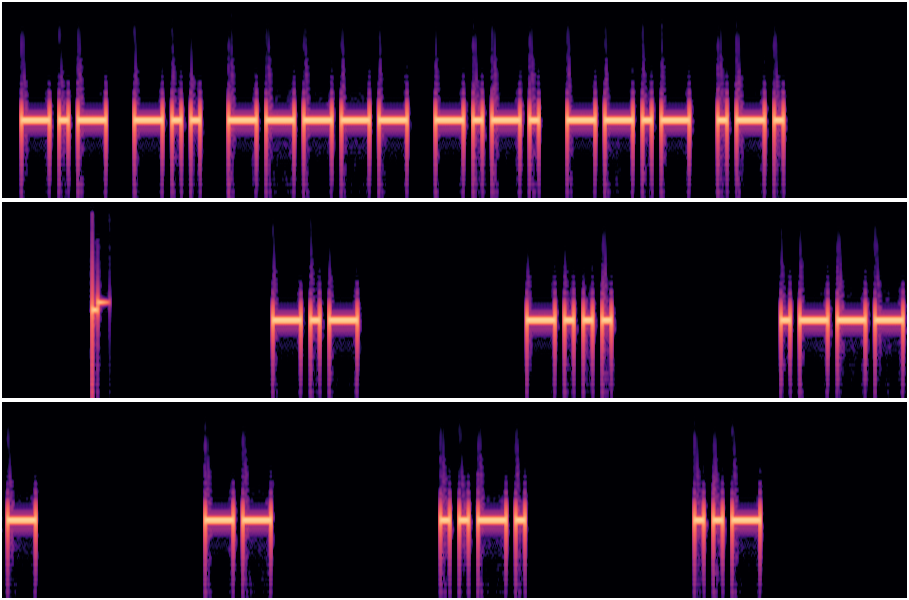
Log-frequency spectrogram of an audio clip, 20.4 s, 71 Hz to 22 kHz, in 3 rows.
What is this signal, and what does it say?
Morse code, heard as a keyed tone, about 17 wpm, spaced as for 9 wpm, 700 Hz. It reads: KD0CQR KB1MFU
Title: USA Call Signs - 6 Characters - 6x Character Spacing - 17wpm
